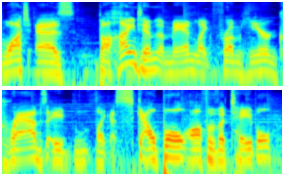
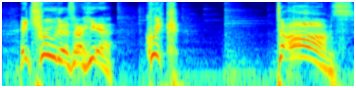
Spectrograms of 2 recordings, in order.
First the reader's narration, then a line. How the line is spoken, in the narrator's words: he shouts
